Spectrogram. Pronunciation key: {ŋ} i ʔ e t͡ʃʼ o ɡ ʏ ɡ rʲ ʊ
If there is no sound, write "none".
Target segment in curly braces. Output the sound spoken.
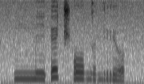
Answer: mː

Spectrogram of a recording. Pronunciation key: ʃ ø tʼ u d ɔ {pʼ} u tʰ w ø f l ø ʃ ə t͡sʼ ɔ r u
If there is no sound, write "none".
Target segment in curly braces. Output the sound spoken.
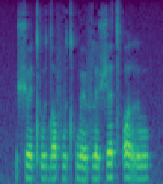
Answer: f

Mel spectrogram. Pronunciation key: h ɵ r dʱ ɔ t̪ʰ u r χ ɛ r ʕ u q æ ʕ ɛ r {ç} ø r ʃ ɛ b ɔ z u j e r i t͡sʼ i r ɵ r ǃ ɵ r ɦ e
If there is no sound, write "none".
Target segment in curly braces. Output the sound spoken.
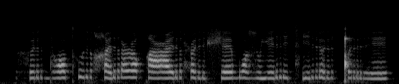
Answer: ħ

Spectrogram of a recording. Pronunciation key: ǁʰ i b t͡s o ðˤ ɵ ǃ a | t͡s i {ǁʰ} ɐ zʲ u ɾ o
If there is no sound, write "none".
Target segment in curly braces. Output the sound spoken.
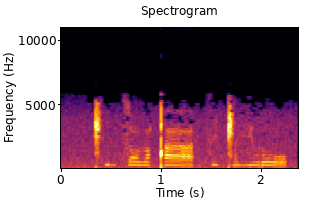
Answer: ɡ͡ǁ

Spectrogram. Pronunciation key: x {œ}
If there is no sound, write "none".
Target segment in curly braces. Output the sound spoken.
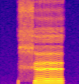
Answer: ɛ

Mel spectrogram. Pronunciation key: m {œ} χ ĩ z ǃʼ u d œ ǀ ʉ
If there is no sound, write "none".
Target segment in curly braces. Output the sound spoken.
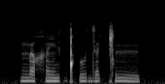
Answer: œ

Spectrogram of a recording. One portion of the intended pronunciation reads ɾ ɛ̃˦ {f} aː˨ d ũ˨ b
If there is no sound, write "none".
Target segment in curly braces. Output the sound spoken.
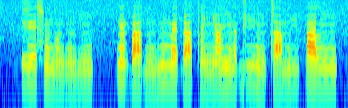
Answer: ɓ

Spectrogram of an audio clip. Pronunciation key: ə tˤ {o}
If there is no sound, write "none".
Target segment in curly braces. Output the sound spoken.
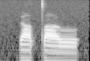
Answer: o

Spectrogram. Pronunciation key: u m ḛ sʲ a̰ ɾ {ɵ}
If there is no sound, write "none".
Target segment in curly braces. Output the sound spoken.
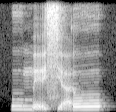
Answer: o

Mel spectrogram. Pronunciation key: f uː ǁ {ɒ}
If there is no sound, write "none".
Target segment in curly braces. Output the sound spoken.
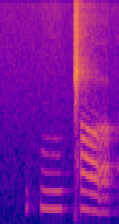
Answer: ʌ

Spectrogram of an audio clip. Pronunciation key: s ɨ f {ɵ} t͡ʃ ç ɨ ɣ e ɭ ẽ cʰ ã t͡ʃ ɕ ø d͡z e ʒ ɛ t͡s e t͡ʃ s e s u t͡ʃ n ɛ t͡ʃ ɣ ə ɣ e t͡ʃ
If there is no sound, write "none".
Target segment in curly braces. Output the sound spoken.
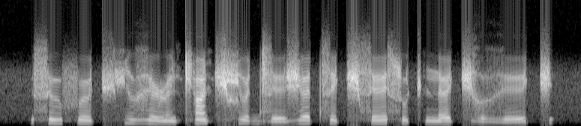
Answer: ø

